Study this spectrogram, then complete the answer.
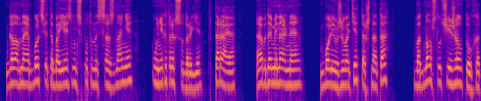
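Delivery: brief the team, calm and efficient; calm businesslike briefing. Acted. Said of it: "Её голос был спокойным, деловым, без тени паники".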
